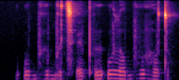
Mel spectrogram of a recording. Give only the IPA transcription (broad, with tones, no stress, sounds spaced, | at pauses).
ʔ u˧ bʱ ɯ˧ b ɯ˨ t͡sʼ ø˨ pʼ ɯ˧ ʔ u˦ l o˧ bʱ u˦ ɦ o˨ t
